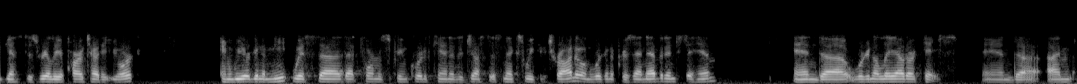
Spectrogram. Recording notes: I had with me on the phone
